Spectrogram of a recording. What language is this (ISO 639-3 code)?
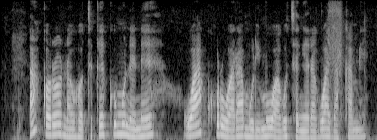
kik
